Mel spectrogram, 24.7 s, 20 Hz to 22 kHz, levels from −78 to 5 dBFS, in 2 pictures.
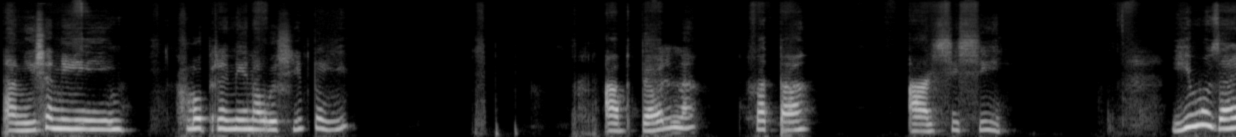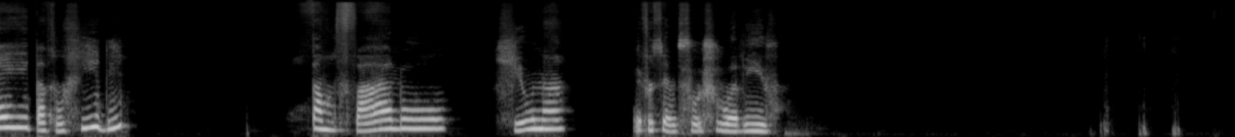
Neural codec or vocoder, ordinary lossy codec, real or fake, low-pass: codec, 44.1 kHz, 2.6 kbps, DAC; none; fake; none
